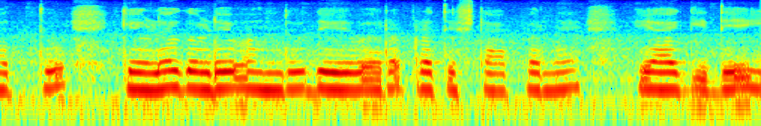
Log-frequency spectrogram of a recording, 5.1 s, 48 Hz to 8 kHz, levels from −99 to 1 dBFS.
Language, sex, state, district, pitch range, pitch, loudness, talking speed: Kannada, female, Karnataka, Bidar, 135-215 Hz, 210 Hz, -14 LUFS, 70 wpm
